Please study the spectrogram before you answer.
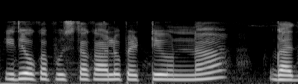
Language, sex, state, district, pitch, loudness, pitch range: Telugu, female, Telangana, Komaram Bheem, 235 Hz, -17 LUFS, 225-245 Hz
